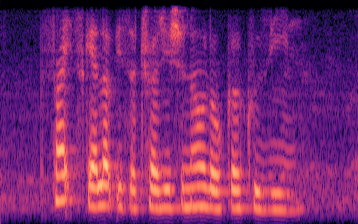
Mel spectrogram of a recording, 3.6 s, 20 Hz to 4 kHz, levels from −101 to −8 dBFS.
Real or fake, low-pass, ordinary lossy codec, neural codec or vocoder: real; 3.6 kHz; none; none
